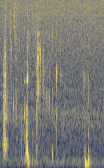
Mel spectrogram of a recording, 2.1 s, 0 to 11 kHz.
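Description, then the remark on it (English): Dry biscuits being chewed with no water, with irregular crunchy, crackling bites, two heavier crunches standing out among softer chomps, with no talking. “That's 16 other biscuits I got to get in on with no water.”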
